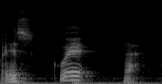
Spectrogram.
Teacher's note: the stress is on the second to last syllable, which is que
